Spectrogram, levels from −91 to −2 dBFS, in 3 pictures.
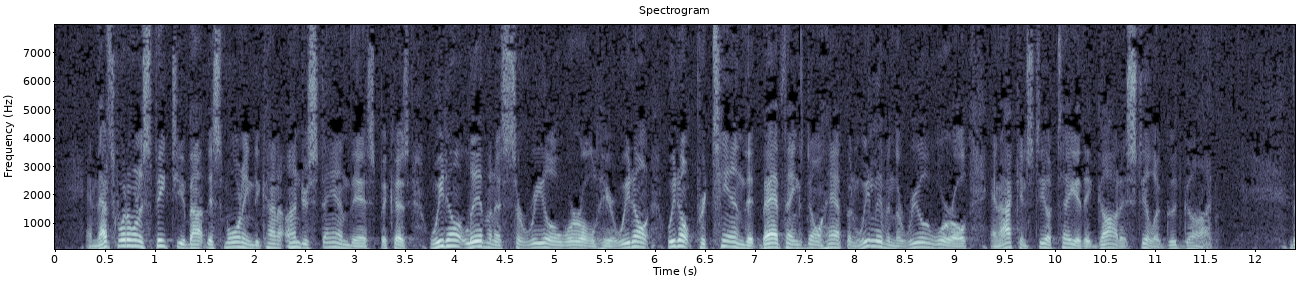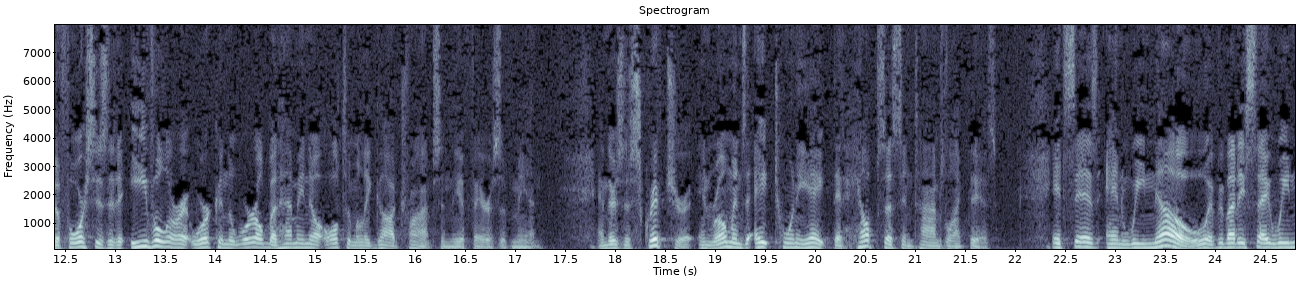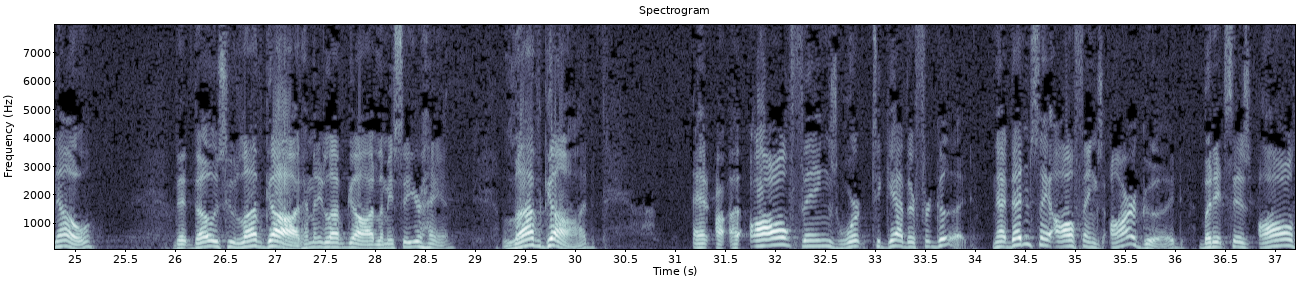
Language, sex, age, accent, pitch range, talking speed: English, male, 50-69, American, 120-180 Hz, 220 wpm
